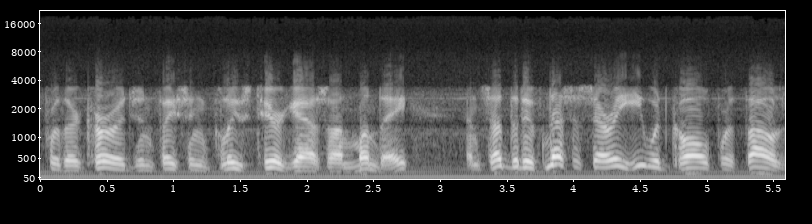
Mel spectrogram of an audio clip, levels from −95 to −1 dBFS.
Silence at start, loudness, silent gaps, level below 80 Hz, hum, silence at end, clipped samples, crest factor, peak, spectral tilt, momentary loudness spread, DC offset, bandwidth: 0 s; -19 LUFS; none; -42 dBFS; 60 Hz at -40 dBFS; 0 s; under 0.1%; 14 dB; -4 dBFS; -5.5 dB/octave; 6 LU; 0.1%; 17 kHz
